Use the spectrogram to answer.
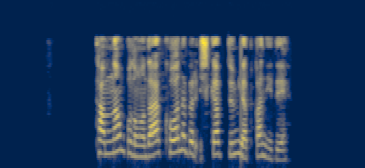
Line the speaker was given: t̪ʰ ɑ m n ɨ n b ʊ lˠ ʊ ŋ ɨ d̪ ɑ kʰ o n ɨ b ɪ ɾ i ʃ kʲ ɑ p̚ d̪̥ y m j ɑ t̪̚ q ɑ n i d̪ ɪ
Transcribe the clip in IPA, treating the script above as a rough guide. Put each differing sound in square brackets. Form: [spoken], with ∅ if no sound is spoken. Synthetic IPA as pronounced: t̪ʰ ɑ m n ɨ [ŋ] b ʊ lˠ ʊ ŋ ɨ d̪ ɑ kʰ o n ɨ b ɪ ɾ i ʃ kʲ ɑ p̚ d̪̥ y m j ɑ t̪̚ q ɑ n i d̪ ɪ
